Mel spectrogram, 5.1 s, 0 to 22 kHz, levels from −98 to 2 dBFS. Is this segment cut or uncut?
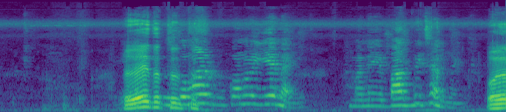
uncut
